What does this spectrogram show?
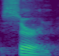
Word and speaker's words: CERN: of the CERN collaboration so CERN is how you pronounce the word which I think in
